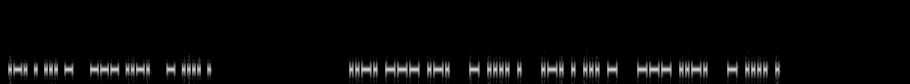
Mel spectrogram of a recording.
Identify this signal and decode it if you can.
Morse code, heard as a keyed tone, about 54 wpm, 700 Hz. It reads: REST OF THE FOR THE REST OF THE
